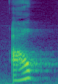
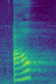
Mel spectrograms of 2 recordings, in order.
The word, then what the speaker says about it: ốc: But when it's followed by ng and g, it sounds like this. Ong, ốc, ong, ốc, ong, ốc. The vowel in ong and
